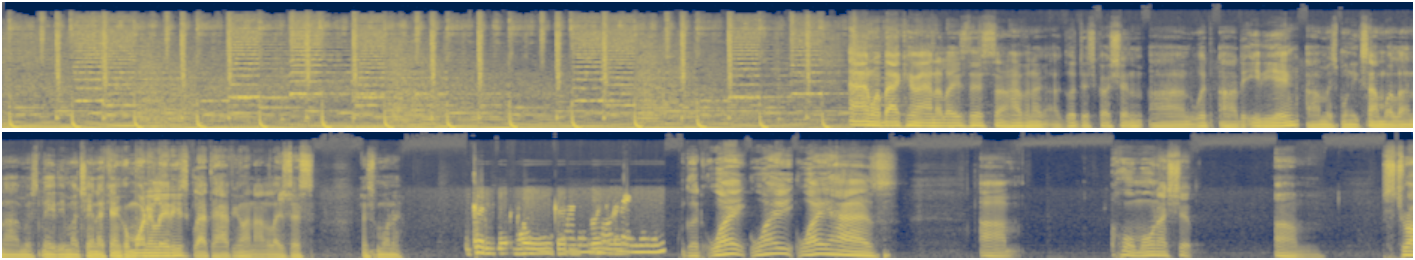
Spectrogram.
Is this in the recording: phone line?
yes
